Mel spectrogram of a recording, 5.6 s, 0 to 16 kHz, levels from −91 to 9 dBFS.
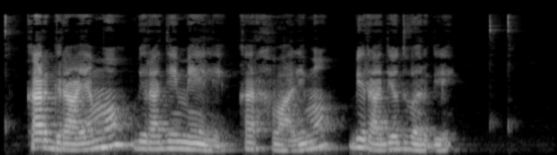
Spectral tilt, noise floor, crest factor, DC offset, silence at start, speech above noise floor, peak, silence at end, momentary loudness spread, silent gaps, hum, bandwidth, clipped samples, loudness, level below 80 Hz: -5.5 dB/octave; -48 dBFS; 22 dB; under 0.1%; 0.05 s; 24 dB; -4 dBFS; 1.05 s; 13 LU; none; none; 11.5 kHz; under 0.1%; -24 LUFS; -66 dBFS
